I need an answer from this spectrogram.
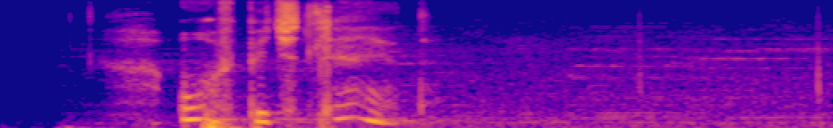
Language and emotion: Russian, positive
